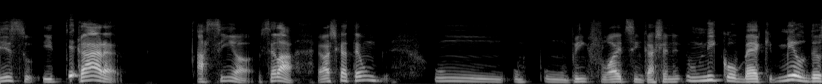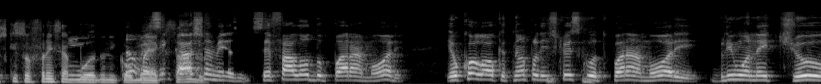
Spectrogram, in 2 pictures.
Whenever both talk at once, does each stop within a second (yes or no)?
no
